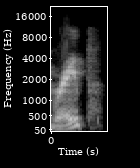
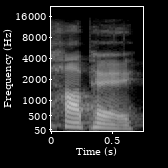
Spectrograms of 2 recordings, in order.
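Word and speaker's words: rapé: it looks, yeah, well, it's pronounced Hape, is how it's pronounced. I mean, some people say Rape, but yeah, it's So it's like snuff.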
